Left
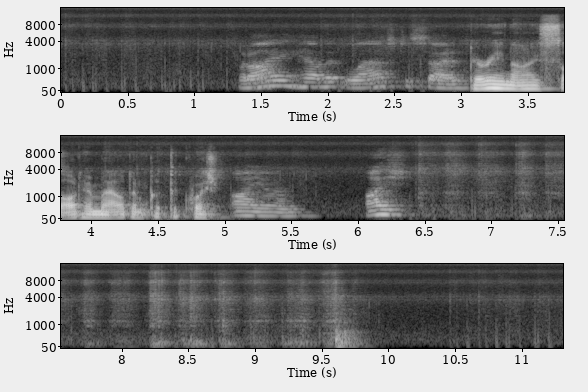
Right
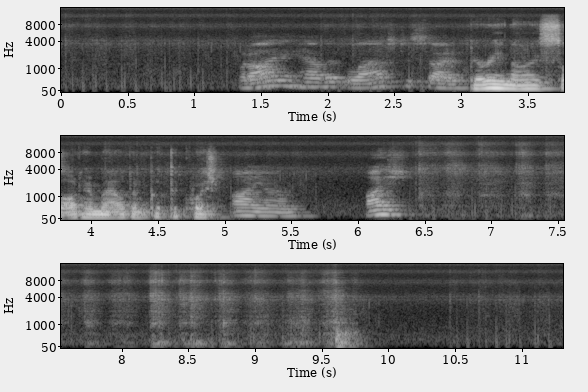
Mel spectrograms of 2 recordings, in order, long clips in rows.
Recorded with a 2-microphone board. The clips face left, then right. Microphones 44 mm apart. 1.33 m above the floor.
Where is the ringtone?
I don't hear a ringtone.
